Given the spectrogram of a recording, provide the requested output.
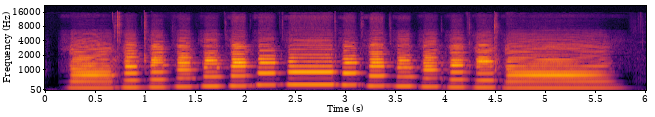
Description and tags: Part of the Good-sounds dataset of monophonic instrumental sounds.
instrument::clarinet
note::D
good-sounds-id::7645
mode::natural minor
